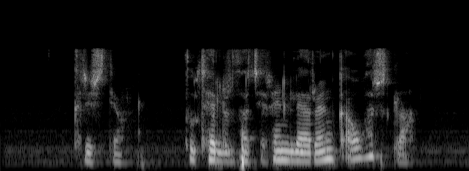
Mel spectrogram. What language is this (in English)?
Icelandic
